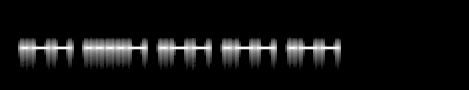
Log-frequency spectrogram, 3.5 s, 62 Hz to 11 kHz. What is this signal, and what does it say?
Morse code, heard as a keyed tone, about 31 wpm, 700 Hz. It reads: W4WWW
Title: USA Call Signs - 5 Characters - Repeated 2x - 30wpm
